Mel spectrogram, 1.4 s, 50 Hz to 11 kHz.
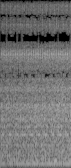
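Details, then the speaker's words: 2004 Acura TSX idling with a slightly uneven, stumbling beat from a continuous single-cylinder misfire (P0302); swapping coils moved the misfire, confirming the failed ignition coil as cause, to be replaced. "lets us know that the ignition coil is the cause of the misfire and we'll place the coil and it should be good to go after that"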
